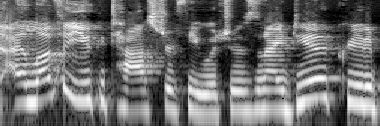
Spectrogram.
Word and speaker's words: eucatastrophe: The eucatastrophe? – Yeah.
